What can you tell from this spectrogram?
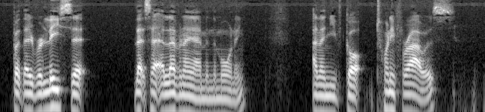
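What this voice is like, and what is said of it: Australian accent. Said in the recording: “Why are you talking like an Australian?”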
